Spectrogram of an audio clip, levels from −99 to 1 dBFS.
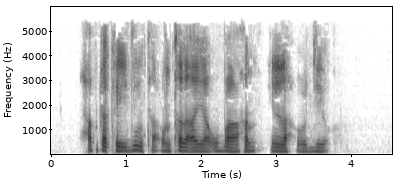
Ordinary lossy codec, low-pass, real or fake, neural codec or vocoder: MP3, 32 kbps; 5.4 kHz; fake; vocoder, 22.05 kHz, 80 mel bands, HiFi-GAN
